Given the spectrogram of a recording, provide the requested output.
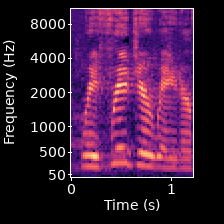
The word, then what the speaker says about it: refrigerator: three you must know refrigerator five syllables stressa second one right refrigerator okay how about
